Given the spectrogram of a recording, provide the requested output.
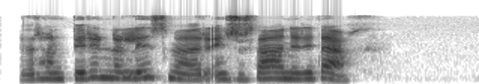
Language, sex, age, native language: Icelandic, female, 30-39, Icelandic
